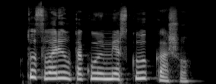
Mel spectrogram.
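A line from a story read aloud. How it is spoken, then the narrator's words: Scoffing. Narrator (Russian): хмыкнул он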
